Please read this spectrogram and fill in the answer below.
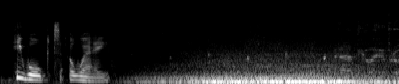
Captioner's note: radio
